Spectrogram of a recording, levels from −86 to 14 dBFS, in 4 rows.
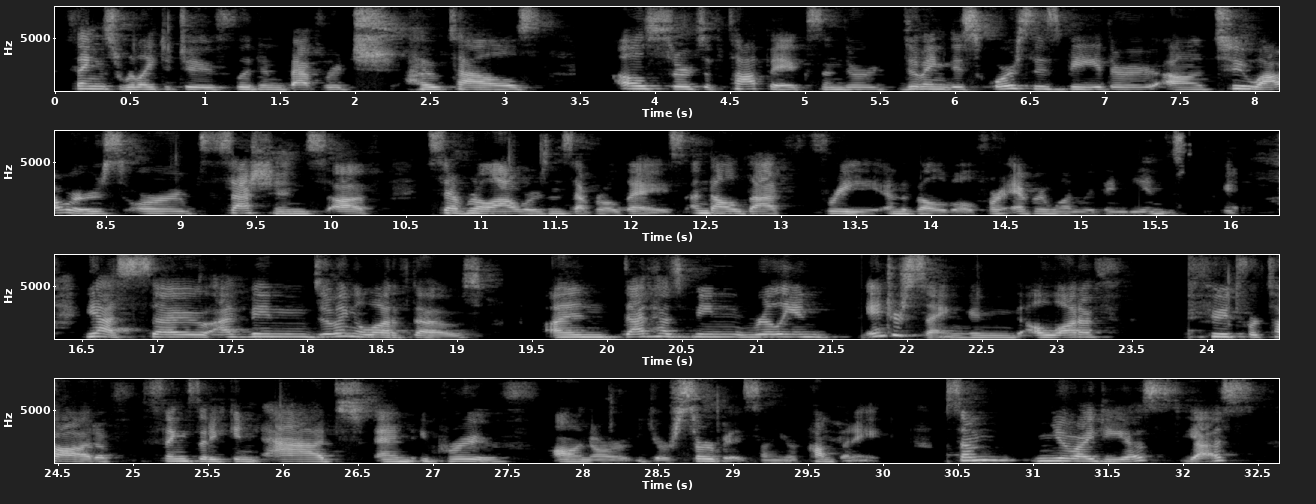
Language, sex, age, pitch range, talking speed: English, female, 20-39, 185-240 Hz, 145 wpm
